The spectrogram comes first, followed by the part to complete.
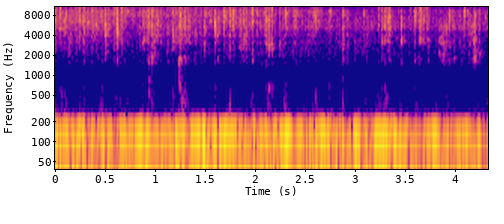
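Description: Intro sound effect under the animated logo: a steady crackling, sizzling noise of dense small clicks over a high hiss and a low hum.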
